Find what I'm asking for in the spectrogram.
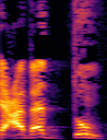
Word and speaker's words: عبدتم: طول ما الحرف الأولاني عاري من التشكيل ما عليهوش أي حاجة، والحرف اللي بعد منها مشدد، اعرف إن الحرف اللي ما عليهوش تشكيل لا ينطق، والحرف المشدد هو الذي ينطق. فعشان كده اوعى تقول لي عبدتم وبين الدال، نطقك للكلمة دي ت خالصة تاء.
